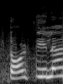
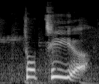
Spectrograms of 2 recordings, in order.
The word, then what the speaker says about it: tortilla: टॉर्टिला नहीं होता, ये टॉर्टस का भाई बहन नहीं है, इसको बोलते हैं टोर्टिया। L य में बदल जाएगा, L की साउंड नहीं है, इट्स टोर्टिया।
